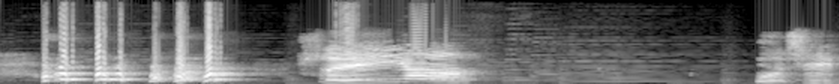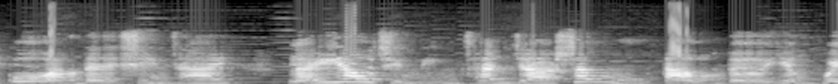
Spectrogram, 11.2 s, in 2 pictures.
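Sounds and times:
two dogs barking furiously: 0:00.3 - 0:01.7
speech: 0:05.1 - 0:11.1.

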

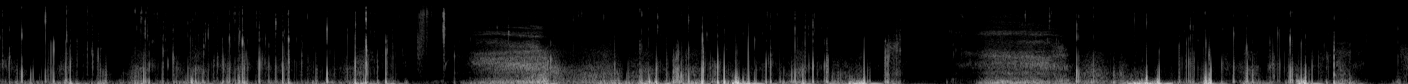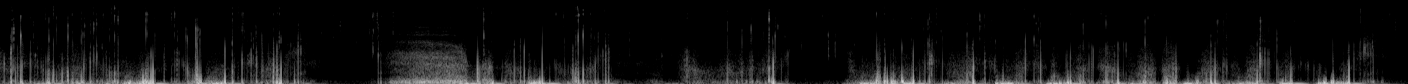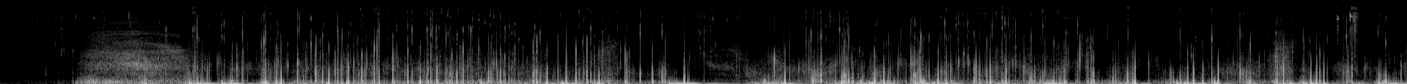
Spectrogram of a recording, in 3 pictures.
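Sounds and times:
ear licking wet squishing and smacking: 0:00.0 - 0:42.2
breathy swells: 0:04.6 - 0:06.6, 0:09.5 - 0:11.6, 0:17.0 - 0:19.3, 0:20.2 - 0:21.8, 0:28.9 - 0:30.3, 0:35.2 - 0:36.2.

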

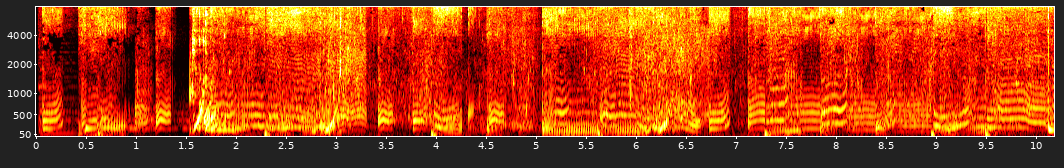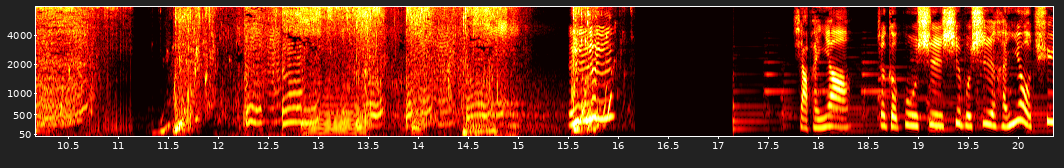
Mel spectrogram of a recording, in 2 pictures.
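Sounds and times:
farting while taking a bath: 0:00.0 - 0:16.2
speech: 0:17.8 - 0:20.3.

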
